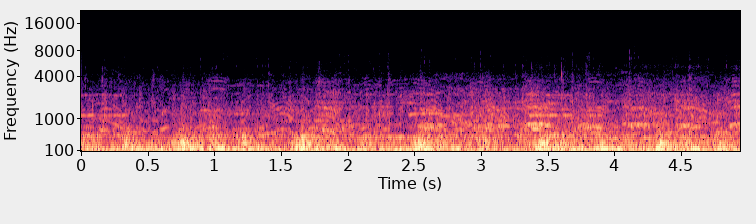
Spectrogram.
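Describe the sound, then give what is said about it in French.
Tunisians in a crowd cheer and applaud as Bourguiba, Michel Debré and Jacquinot pass slowly before troops rendering honours. A steady wash of clapping and voices at moderate volume carries on without a break for the whole stretch, with a faint low rumble beneath. “Monsieur Bourguiba, monsieur Michel Debré et monsieur Jacquinot, passent lentement devant les troupes qui rendent les honneurs, tandis que quelques applaudissements sont lancés de l'endroit où se trouvent euh, les Tunisiens.”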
